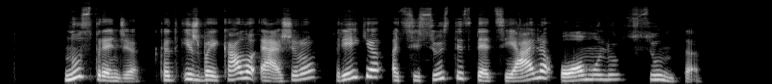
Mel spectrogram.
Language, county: Lithuanian, Vilnius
